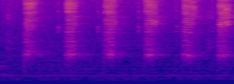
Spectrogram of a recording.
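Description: Brain Blasterz candy spray pump sprayed into the mouth in a quick run of short hissing bursts, five of them, a bit more than two a second.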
